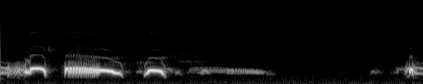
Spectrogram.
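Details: Morning lure call of a spotted dove used to attract wild doves: one phrase of low, hollow coos with a drawn-out middle note and a softer trailing coo, followed by silence and a faint final note.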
